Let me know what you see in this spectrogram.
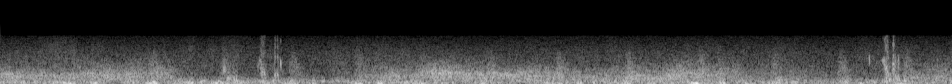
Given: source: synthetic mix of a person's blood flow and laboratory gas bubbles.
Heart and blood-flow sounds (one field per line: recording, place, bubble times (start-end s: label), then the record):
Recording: Doppler ultrasound of blood flow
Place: subclavian vein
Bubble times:
2.22-2.41 s: bubbles
2.56-2.98 s: bubbles
8.65-8.73 s: bubbles
8.81-9.10 s: bubbles
From the record:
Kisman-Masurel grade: 212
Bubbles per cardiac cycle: several, 3 to 8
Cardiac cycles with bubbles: 1 to 10%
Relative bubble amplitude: moderate (0.250 to 0.450)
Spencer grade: 1 (occasional bubble signal discernible with the cardiac motion signal, with majority of cardiac periods free of bubbles)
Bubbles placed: anywhere in the cardiac cycle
